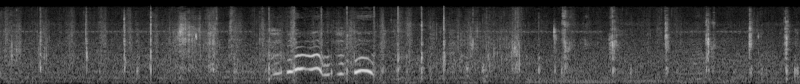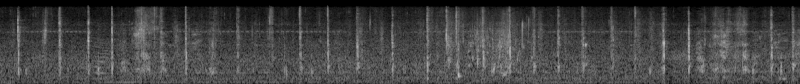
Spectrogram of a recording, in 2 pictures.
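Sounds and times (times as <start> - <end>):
person chewing with lip smacks: 3.8 - 16.0.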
